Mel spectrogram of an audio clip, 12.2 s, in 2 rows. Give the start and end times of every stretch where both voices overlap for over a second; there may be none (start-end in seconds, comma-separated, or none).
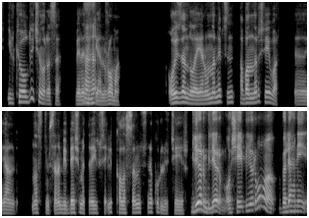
none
